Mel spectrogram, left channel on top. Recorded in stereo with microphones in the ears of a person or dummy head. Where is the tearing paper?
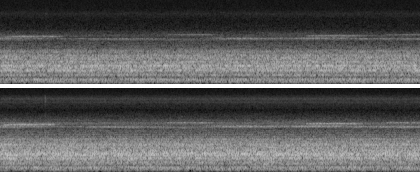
I don't hear tearing paper.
